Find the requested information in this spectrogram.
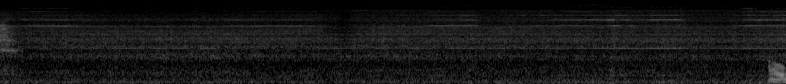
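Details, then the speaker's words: Steady high-pitched hiss and whine of a high-speed dental handpiece cutting tooth during molar/premolar veneer preparation: initial finish line using less than half the bur tip, partial occlusal reduction, butt joint. "we are doing initial Finish Line using less than half of the tip way more or less okay just we're making"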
